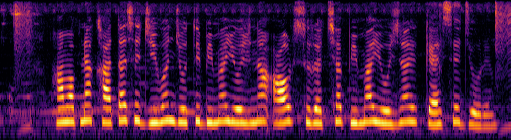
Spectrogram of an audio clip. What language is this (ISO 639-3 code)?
bho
